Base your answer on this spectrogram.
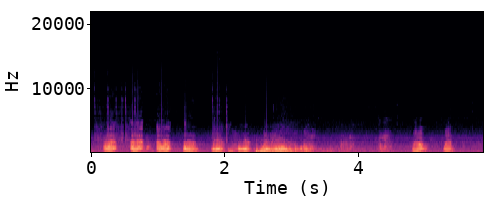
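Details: California sea lions hauled out in a pile, giving loud, hoarse, harmonic barks in quick bursts of three to five, about two or three per second, then a pause and a few scattered single barks.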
